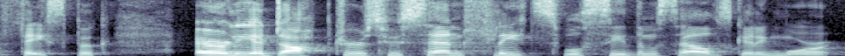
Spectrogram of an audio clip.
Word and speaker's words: Fleets: in late 2020 and they're called fleets yeah it rhymes with tweets and they're called fleets they flutter away after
